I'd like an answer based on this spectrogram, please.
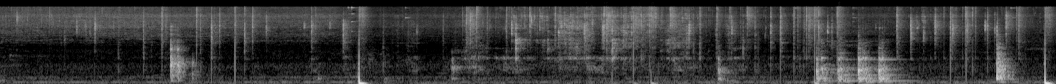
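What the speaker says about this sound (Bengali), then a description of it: "এবার জিরেটা আমি এখানে কড়াইতে তেল দিয়েছি সামান্য পরিমাণে, জিরে ফোড়নটা দিয়ে দিচ্ছি।" Cumin seeds frying in a little oil in a wok, with soft crackling sizzle under clattering stirring and scraping of a spoon, plus some watery sounds, no talking.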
